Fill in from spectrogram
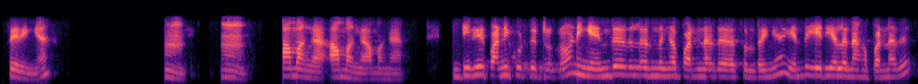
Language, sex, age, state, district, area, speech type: Tamil, female, 30-45, Tamil Nadu, Tiruppur, urban, conversation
